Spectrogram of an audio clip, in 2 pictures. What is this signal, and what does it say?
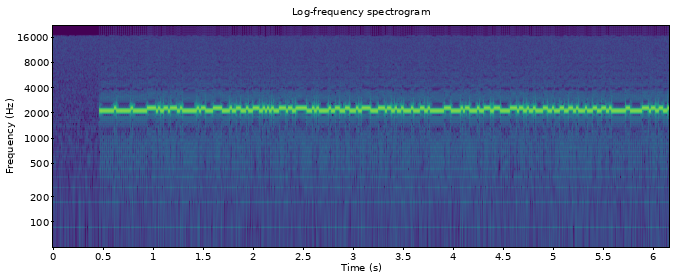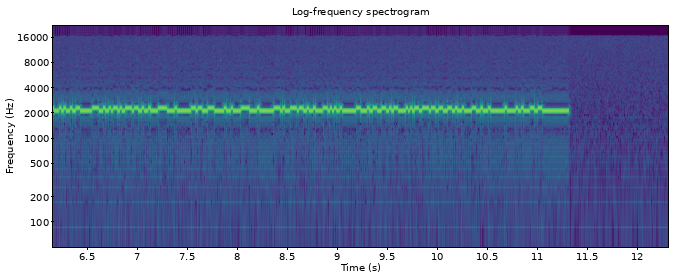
RTTY (45.45 baud, 170 Hz shift), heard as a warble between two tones, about 2200 Hz centre. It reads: BOWAY TXWCO 7MBAM 0818V PFVND 9LM9H 4CIBS I0KUV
